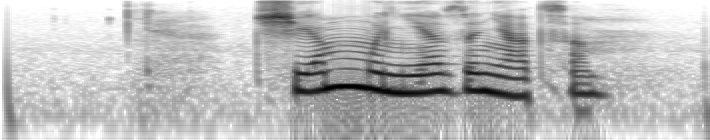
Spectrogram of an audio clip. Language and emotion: Russian, neutral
